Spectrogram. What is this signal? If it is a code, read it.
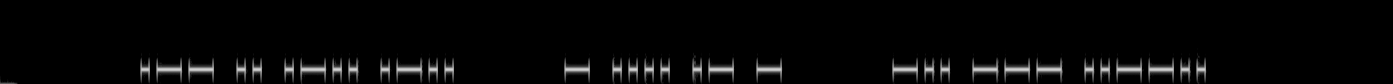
Morse code, heard as a keyed tone, about 16 wpm, 700 Hz. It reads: WILL THAT DO?
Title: 2x Word-Spacing - Sentences from Top 100 Words - 15wpm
